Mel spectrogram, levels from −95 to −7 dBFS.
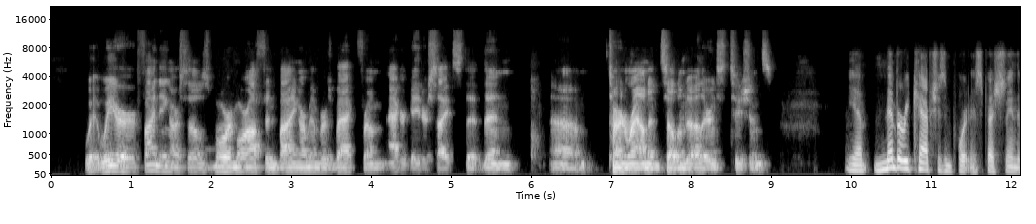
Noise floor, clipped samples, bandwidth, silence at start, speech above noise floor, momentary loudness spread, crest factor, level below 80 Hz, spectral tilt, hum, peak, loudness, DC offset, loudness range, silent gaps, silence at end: -67 dBFS; under 0.1%; 12.5 kHz; 0.45 s; 45 dB; 12 LU; 18 dB; -66 dBFS; -6.5 dB/octave; none; -6 dBFS; -23 LUFS; under 0.1%; 4 LU; none; 0 s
